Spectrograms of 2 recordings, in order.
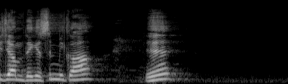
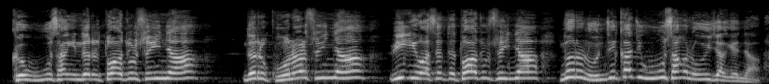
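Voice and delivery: higher, louder divine rebuke; preaching God's stern rebuke, raised high and loud; God rebuking; 8 semitones higher, 5 dB louder than usual. Acted. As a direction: challenge them as God, voice raised.

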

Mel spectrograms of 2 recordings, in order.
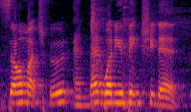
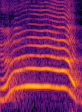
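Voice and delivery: short high shriek of fright; a sudden high-pitched "Ah!"; retold scream; 14 semitones higher, 6 dB louder than usual. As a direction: scream like the terrified boatmen. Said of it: "They're screaming".

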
